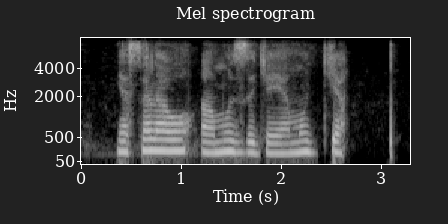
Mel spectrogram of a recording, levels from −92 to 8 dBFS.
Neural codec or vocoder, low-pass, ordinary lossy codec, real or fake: none; 7.2 kHz; Opus, 24 kbps; real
